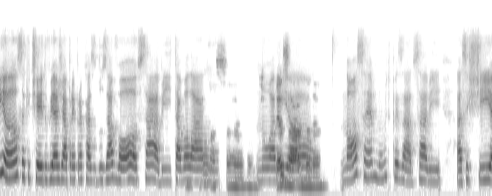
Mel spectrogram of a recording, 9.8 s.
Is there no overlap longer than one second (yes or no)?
no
